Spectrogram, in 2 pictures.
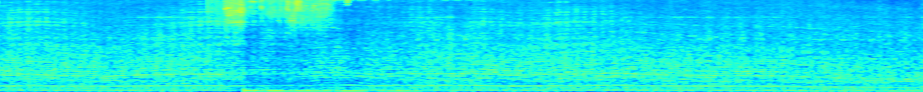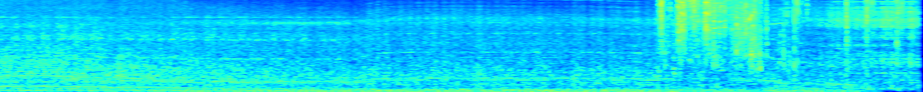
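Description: A hovering vehicle's engine hums steadily, its pitch wavering and then dropping.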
